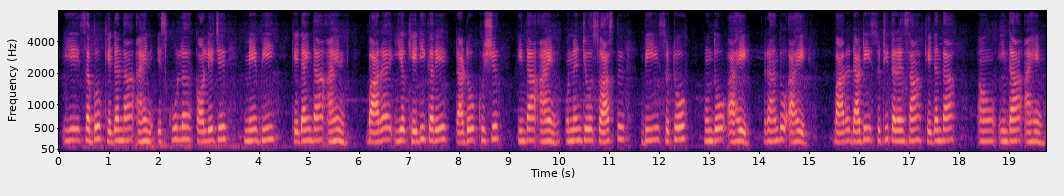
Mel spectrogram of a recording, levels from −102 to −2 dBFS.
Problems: constant background noise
